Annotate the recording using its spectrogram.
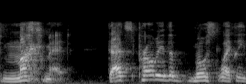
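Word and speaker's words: מחמד: Arabic and Syriac pronunciations the real real way you would pronounce this word is mahmed uh you would not add an additional syllable in there uh because there's not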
